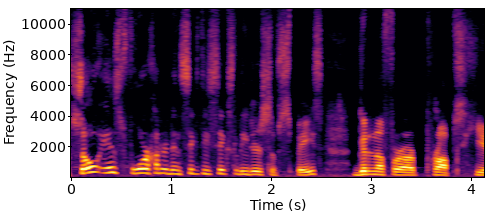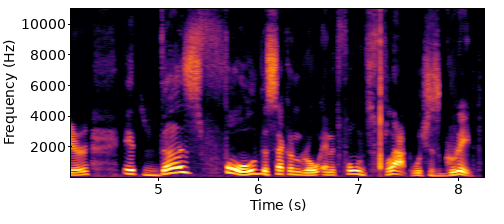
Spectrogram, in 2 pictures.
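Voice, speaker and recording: A man's voice: high-pitched, a little mellow. A man with a Filipino English accent hosting a car review walkaround, chatty and playful with enthusiastic asides.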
